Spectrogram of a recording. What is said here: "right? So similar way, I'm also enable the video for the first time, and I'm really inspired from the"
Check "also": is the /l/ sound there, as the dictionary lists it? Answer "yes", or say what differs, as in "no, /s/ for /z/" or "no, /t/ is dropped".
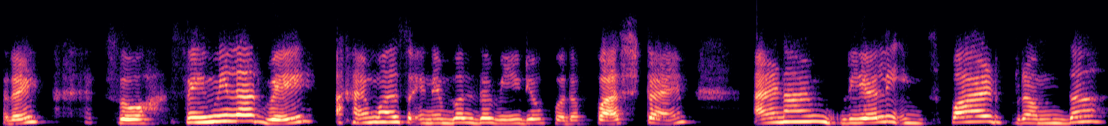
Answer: no, /l/ is dropped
